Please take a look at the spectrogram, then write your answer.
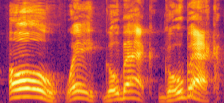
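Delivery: a loud, high burst of oh wait, go back; catching himself after skipping a scene; sudden realization. Real, not acted. Mid-recap, realizing he skipped the flashback, loud and surprised.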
